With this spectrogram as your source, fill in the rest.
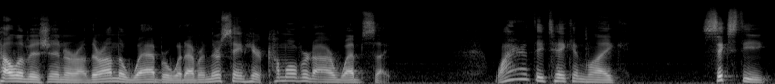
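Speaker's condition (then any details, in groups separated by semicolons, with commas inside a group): No condition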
